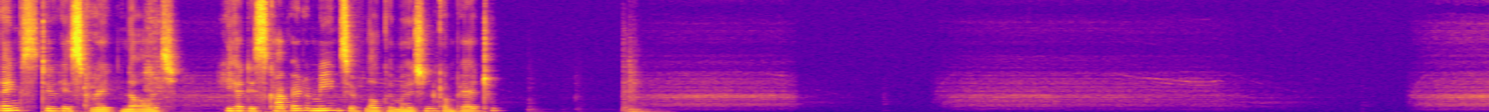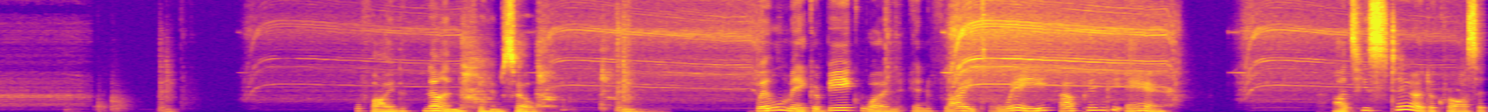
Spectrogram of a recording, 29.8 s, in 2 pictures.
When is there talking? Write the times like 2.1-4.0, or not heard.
0.0-5.0, 18.4-20.4, 22.4-26.6, 28.2-29.7.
